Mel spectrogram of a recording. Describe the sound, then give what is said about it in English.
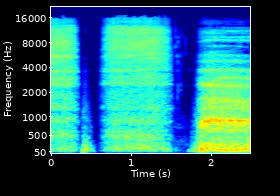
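Breathing exercise of cyclic sighing, meant as two inhales followed by one exhale, with a person voicing the pattern: three loud, airy breath sounds separated by brief silences, the first one short and the next two longer. “you're supposed to do two inhales and then one exhale. So I thought it would be more like,”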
